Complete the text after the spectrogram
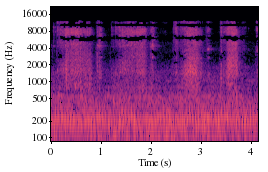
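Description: A knife scrapes softly through sand.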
